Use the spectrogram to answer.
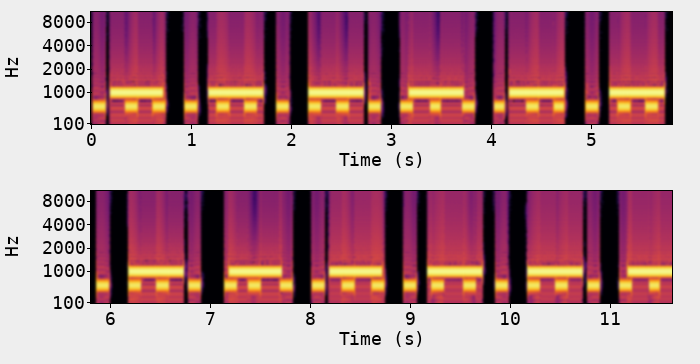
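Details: Simulated patient monitor (SimMon) alarm: rapid repeating quick electronic beeps alternating with a higher sustained tone, cycling about once a second.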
